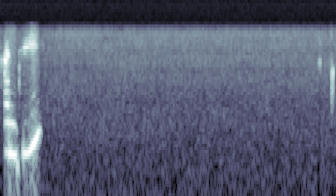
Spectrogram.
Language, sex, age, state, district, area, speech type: Dogri, female, 18-30, Jammu and Kashmir, Reasi, rural, conversation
